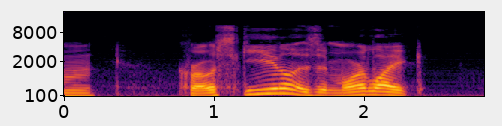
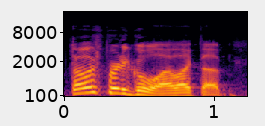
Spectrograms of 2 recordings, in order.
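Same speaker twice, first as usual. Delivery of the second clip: excited; 4 semitones higher, 7 dB louder than usual. Real, not acted. Admiring a build, excited.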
